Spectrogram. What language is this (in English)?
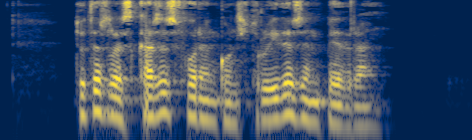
Catalan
